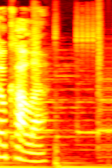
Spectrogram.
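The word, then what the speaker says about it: Ocale: about a province in florida called o'kale pronounced ocala mayan glyphs at crystal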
